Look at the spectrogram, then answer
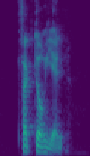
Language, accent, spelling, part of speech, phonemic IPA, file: French, France, factoriel, adjective, /fak.tɔ.ʁjɛl/, LL-Q150 (fra)-factoriel.wav
- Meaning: factorial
